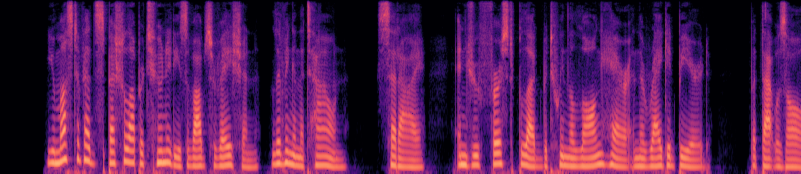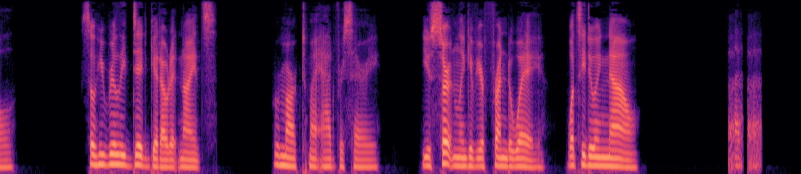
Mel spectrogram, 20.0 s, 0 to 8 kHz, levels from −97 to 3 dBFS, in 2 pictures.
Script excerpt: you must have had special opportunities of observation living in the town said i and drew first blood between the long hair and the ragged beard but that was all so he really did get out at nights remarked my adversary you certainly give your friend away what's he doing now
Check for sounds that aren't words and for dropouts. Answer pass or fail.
fail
